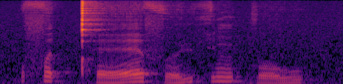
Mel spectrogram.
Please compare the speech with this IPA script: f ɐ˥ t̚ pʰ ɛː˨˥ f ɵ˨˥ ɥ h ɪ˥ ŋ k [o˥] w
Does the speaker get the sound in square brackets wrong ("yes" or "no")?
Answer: yes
